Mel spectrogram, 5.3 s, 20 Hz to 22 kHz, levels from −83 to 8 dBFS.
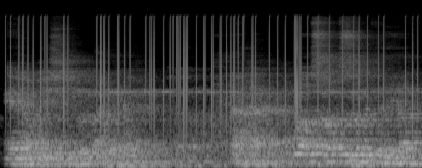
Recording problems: room echo; strong; dies away in 2.9 s
off-mic speech; far
echo of what is said; noticeable; throughout; 400 ms later, 15 dB below the speech
crackle, like an old record; loud; 5 dB below the speech
background chatter; faint; throughout; 3 voices, 25 dB below the speech

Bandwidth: 14.5 kHz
